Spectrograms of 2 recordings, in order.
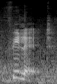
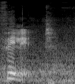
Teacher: fill it the difference found is in the second syllable let the speaker pronounced the letter e as the schwa ER sound but according to RP it should be the short vowel sounds e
